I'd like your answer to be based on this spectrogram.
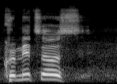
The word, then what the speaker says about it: Krimitsos: But Krimitsos is easy to say, but it's hard to pronounce when you're looking at the words.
